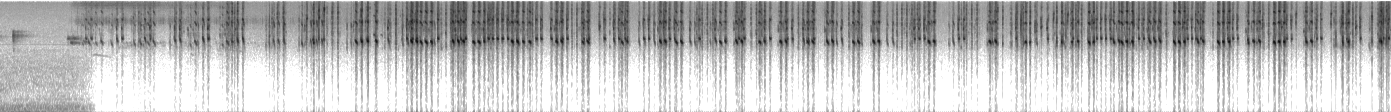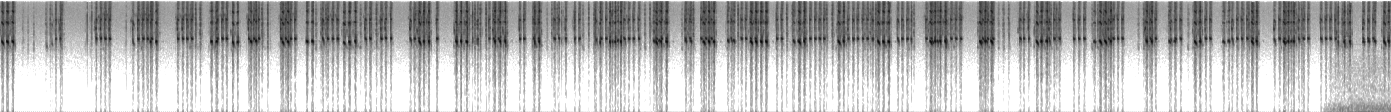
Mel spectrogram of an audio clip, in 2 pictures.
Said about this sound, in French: je vous rappelle le son du grillon domestique que vous connaissez évidemment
